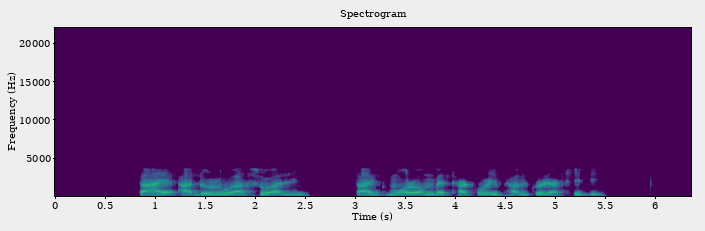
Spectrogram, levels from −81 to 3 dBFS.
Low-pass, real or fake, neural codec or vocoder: 3.6 kHz; fake; codec, 16 kHz, 4.8 kbps, FACodec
